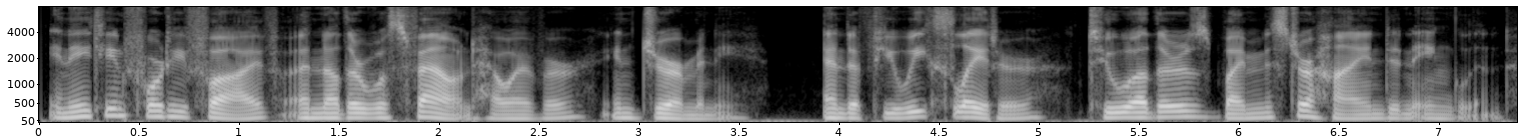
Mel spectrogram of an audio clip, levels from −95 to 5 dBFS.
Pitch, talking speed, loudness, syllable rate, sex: 120 Hz, 180 wpm, -19 LUFS, 4.9 syllables/s, male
